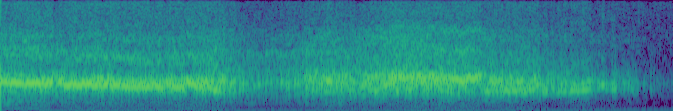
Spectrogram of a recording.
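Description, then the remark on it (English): A loud, sustained screech of car tires skidding for a few seconds, wavering in pitch and easing slightly toward the end as the vehicle comes to a stop. “Stop the car.”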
